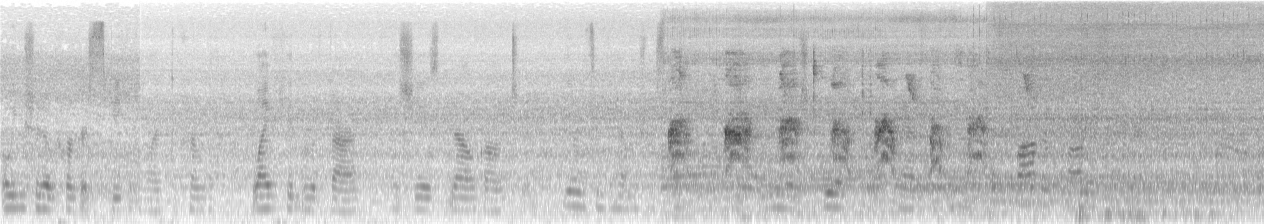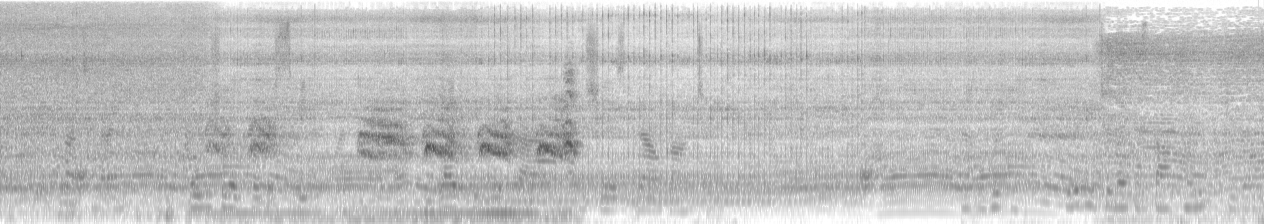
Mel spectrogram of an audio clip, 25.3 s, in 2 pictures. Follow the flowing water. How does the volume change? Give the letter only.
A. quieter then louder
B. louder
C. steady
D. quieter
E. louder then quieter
B.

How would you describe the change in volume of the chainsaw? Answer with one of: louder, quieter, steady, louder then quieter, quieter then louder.
steady.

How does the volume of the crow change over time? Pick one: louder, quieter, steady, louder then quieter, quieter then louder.
quieter then louder.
